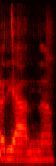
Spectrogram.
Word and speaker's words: Arianne: perché Arianna, no, lei però Cioè, il suo nome d'arte è Arianna, Arianne scritte Arianne e si pronuncia Arianna.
